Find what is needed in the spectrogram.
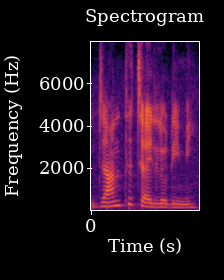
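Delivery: ordinary delivery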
